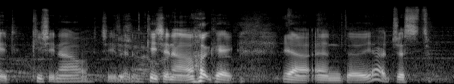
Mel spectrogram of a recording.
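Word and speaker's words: Chișinău: Chisinau.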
